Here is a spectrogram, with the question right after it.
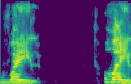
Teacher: ہم پہلے واو زبر کا حق ادا کریں گے اور اس کے بعد اسے یا سے ملائیں گے، تو یہ آواز بن جائے گی ویل۔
